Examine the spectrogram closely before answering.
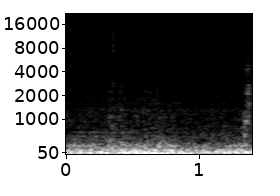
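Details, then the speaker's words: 1986 Porsche 930 Turbo, four-speed, heard in the cabin with windows up: only low road rumble and engine drone over a bump, no squeaks or rattles; tight, solid car. "you can really feel that the tires are all because you can feel the road more so than those two and hit a bump here you'll hear there's no squeaks or rattles"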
